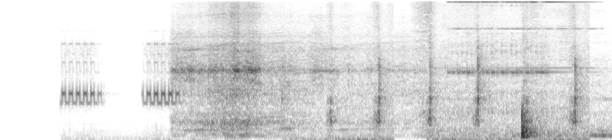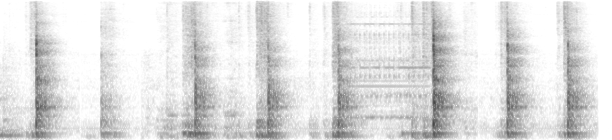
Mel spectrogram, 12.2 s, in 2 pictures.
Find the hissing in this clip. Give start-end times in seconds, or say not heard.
4.1-6.3.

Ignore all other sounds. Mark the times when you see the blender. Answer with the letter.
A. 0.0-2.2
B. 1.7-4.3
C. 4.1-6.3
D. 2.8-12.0
B.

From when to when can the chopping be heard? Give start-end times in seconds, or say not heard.
2.8-12.0.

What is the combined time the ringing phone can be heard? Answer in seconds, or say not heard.
4 s.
